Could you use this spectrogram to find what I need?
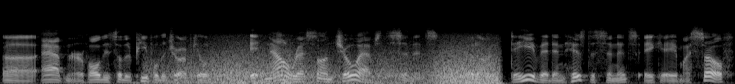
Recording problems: muffled; slightly; fading above 4 kHz
wind noise on the microphone; heavy; from 1.5 to 5 s; 3 dB below the speech

